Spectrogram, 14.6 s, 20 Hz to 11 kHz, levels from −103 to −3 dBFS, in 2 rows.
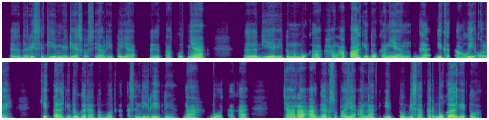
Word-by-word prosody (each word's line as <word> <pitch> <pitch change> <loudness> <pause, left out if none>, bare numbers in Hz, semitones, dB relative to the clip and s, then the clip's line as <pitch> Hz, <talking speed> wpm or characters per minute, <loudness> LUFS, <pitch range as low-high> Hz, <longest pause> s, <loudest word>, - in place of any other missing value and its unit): eee, 110 0 -5
dari 105 +2 -2
segi 110 +2 -4
media 105 0 0
sosial 105 -3 -8
itu 100 - -9
ya, 110 -8 -2 0.2
eee, 105 -1 -6
takutnya, 125 +9 +1 0.6
eee, 110 -1 +1
dia 110 -1 +1
itu 105 +6 -2
membuka 110 -2 -3
hal 95 -2 -8
apa 120 +3 +5
gitu 105 -1 0
kan 115 +4 -2
yang 110 -3 +1
enggak 110 -2 -1
diketahui 110 -1 +1
oleh 110 +5 -4 0.4
kita 140 -5 +4
gitu 105 0 +2
kan 125 0 +1
atau 110 - -7
buat 115 -1 -5
Kakak 115 - -18
sendiri 140 0 +2
nih. 100 -1 -5 0.2
Nah 110 -2 0 0.2
buat 105 -4 -4
Kakak, - - -5 0.5
cara 135 +5 +5
agar 125 +3 +2
supaya 115 0 -1
anak 115 0 -1
itu 125 +5 -2
bisa 125 -3 0
terbuka 140 +2 +8
gitu, 105 -1 -2
110 Hz, 165 wpm, -23 LUFS, 105-120 Hz, 0.6 s, terbuka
